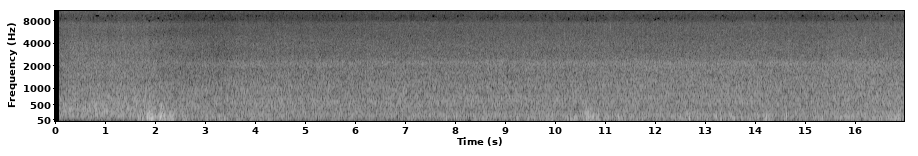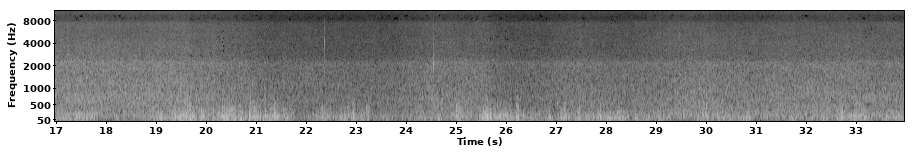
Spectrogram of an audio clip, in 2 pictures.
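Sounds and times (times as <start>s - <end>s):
stream rushing over rocks: 0.1s - 33.9s
wind buffeting microphone: 1.6s - 3.9s, 9.6s - 31.0s.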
